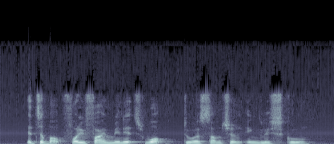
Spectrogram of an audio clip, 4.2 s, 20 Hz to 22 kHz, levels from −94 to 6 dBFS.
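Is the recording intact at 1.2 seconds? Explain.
No. Mains buzz runs through the whole clip, including 1.2 s. Sharp switching spikes from the 50 Hz supply leak into the signal twice per cycle, building a harmonic series into the kilohertz range that sounds like a constant raspy buzz about 30 dB below the speech.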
